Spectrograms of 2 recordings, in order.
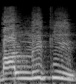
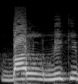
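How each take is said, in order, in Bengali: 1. m ধ্বনিটি শব্দ থেকে বাদ যায়। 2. এই শব্দে m ধ্বনিটি উচ্চারিত হয়। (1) "কেউ যদি বলে বাল্মীকি, না না না হবে না" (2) "বলতে হবে"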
